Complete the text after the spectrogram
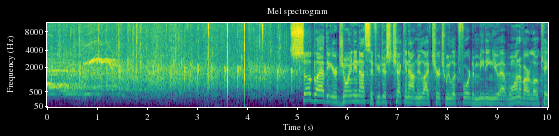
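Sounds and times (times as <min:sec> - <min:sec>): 
audience cheering and applauding: 0:00.0 - 0:04.9
speech: 0:05.1 - 0:10.0.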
